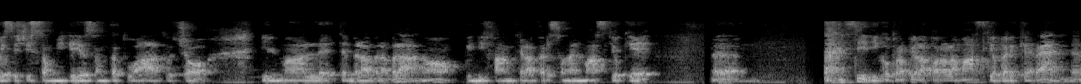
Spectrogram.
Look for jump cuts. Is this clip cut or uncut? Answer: cut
